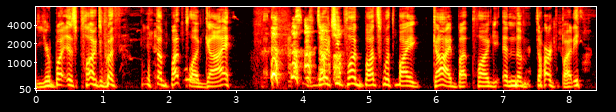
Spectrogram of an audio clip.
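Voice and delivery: words breaking up through helpless laughter. Reading out a text exchange with a guy, laughing while reading. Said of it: "I'm having reading because I'm laughing so hard".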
